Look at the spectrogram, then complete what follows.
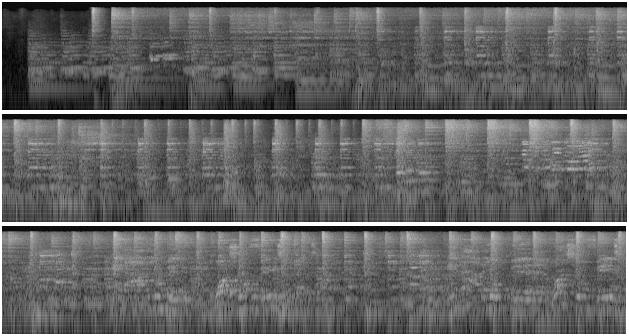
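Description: Live boogie-woogie band playing: upright piano, drum kit and blues harmonica. It starts about a second in and builds a little louder.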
